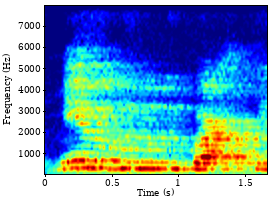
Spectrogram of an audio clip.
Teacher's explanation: bunyi nunnya berubah menjadi Mim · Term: iqlab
